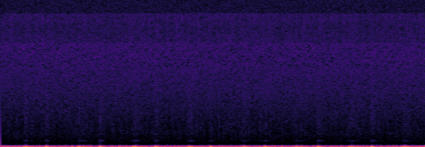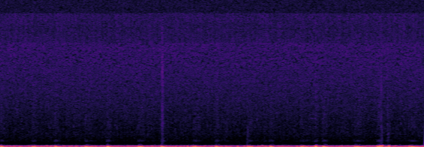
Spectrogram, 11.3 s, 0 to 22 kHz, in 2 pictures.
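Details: Steady low heartbeat thumps at about 83 a minute over a constant low rumble, recorded sitting; normal heart sounds.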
